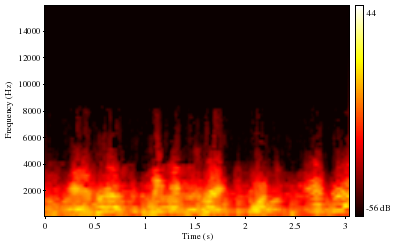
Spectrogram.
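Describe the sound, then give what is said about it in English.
A crowd of people chattering all at once, a dense, steady babble of overlapping voices with no single speaker standing out, holding at an even, fairly loud level throughout. “And look at the crowd.”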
